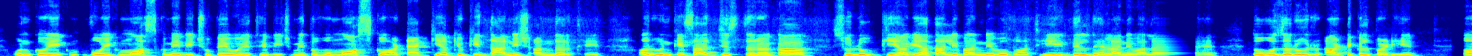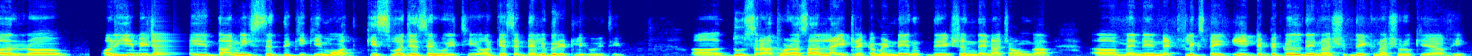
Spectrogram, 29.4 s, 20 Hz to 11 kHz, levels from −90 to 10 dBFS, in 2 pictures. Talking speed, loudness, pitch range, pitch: 165 wpm, -23 LUFS, 150-180 Hz, 165 Hz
